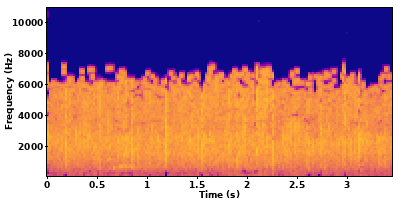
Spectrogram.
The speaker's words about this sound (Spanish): Mira, ahí está la gente aplaudiendo. Mira, ahí, sí, mira, ahí está. Mira, hay gente acá en el estacionamiento. Gracias.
